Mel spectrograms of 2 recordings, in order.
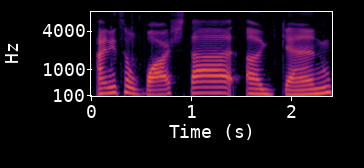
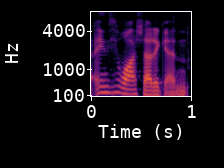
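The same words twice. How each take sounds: First: Low, deliberate insistence; drawn-out, lower restatement; slow and emphatic. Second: Quick, tumbling excitement; hurried and eager; rushed. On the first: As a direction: spread the words out with weight. Repeats it slowly for emphasis. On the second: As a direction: rattle it off in one breath. First take, rushed reaction. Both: Real, not acted.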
